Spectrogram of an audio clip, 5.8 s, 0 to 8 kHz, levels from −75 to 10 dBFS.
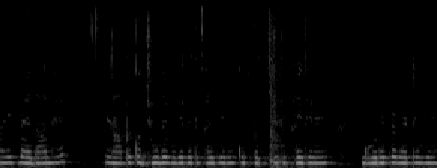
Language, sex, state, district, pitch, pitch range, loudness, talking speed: Hindi, female, Uttar Pradesh, Deoria, 275 Hz, 270-280 Hz, -38 LUFS, 225 wpm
